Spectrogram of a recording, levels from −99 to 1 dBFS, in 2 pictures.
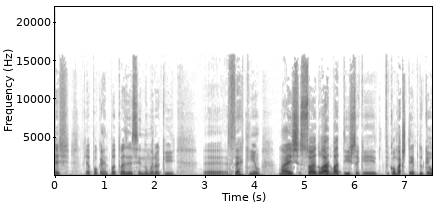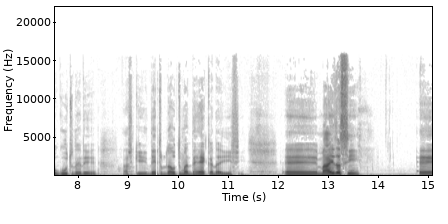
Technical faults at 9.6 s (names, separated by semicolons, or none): Bluetooth dropout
